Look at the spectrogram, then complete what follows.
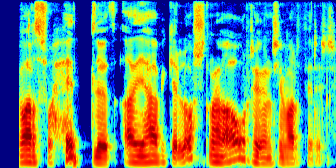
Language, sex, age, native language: Icelandic, male, 40-49, Icelandic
